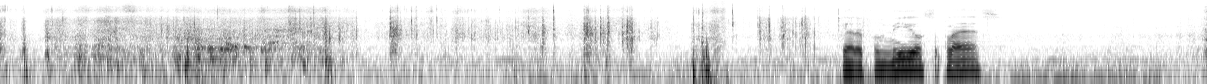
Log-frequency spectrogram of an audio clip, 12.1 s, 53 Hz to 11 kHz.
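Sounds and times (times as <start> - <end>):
packaging rustling and crackling: 0.0 - 8.9.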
